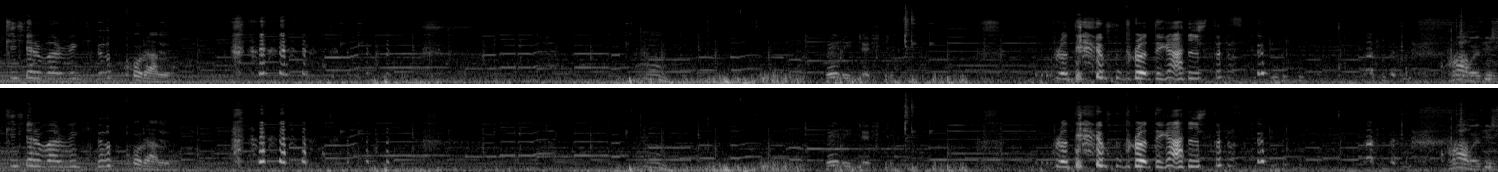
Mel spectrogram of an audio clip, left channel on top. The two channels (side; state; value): both; normal; correlation 0.73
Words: কিসের বারবিকিউ? কোরাল। Very tasty. প্রতীক আসতেছে। Bravo,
